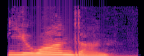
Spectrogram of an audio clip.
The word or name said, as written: yuandan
